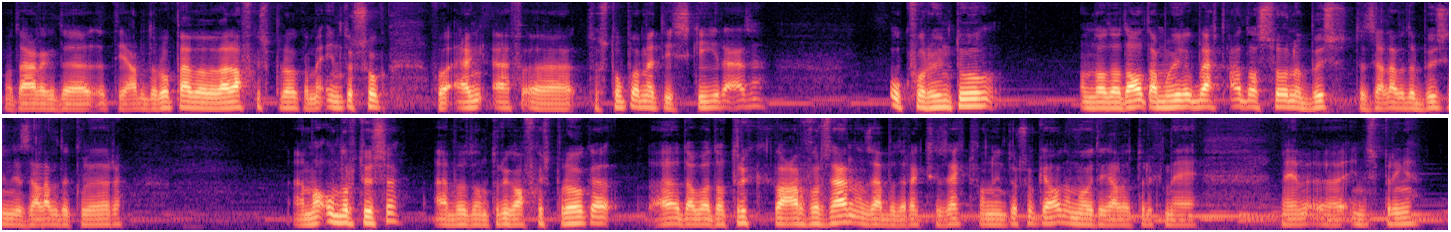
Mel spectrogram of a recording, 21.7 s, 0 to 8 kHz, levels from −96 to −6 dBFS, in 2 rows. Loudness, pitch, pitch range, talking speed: -21 LUFS, 105 Hz, 100-125 Hz, 180 wpm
